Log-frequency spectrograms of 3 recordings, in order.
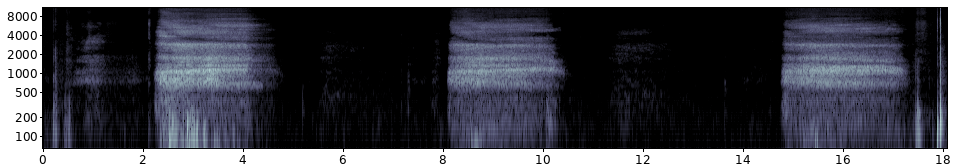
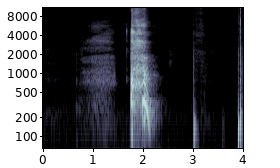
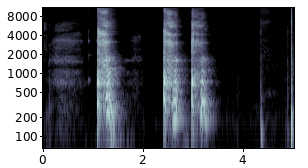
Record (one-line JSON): {"exhalation_length": "18.1 s", "exhalation_amplitude": 32767, "exhalation_signal_mean_std_ratio": 0.46, "cough_length": "4.0 s", "cough_amplitude": 32767, "cough_signal_mean_std_ratio": 0.25, "three_cough_length": "5.0 s", "three_cough_amplitude": 32768, "three_cough_signal_mean_std_ratio": 0.33, "survey_phase": "beta (2021-08-13 to 2022-03-07)", "age": "45-64", "gender": "Female", "wearing_mask": "No", "symptom_change_to_sense_of_smell_or_taste": true, "smoker_status": "Never smoked", "respiratory_condition_asthma": false, "respiratory_condition_other": false, "recruitment_source": "REACT", "submission_delay": "5 days", "covid_test_result": "Negative", "covid_test_method": "RT-qPCR"}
